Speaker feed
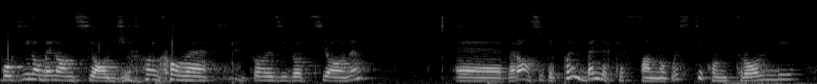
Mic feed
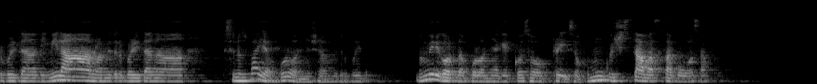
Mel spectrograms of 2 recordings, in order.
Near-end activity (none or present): present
